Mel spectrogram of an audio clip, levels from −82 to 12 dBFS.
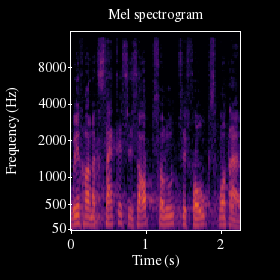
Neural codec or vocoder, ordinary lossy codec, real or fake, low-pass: codec, 44.1 kHz, 3.4 kbps, Pupu-Codec; none; fake; 14.4 kHz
